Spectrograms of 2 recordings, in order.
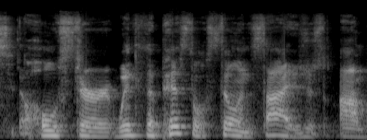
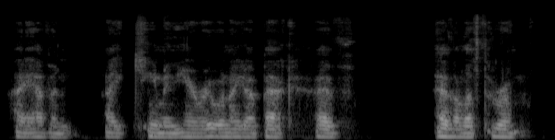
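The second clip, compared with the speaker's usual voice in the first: very quiet, hushed, barely audible speech; 3 semitones lower, 10 dB quieter than usual. Answering a question about drinking water, talking very quietly. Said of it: "you are talking very quietly".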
